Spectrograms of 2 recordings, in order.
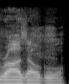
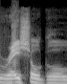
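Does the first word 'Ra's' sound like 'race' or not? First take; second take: unlike race; like race. First: The first word does not sound like 'race'. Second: The first word sounds like 'race'. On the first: The speaker calls it right. "So I would say Ra's al Ghul" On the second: The speaker calls it wrong. "would be too close to racist ghoul"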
